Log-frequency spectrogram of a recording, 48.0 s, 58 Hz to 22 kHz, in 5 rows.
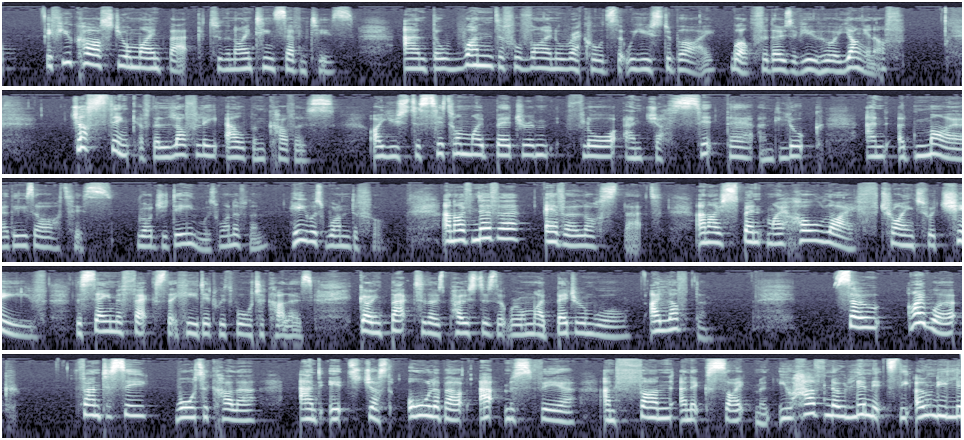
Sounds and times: Speech: 0.0 - 9.0, 10.3 - 23.0, 23.6 - 36.0, 37.1 - 38.6, 39.2 - 47.9.

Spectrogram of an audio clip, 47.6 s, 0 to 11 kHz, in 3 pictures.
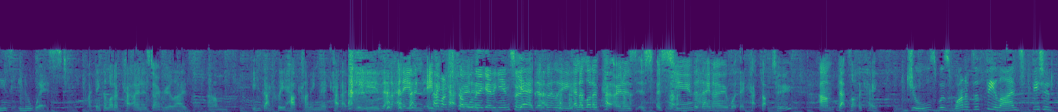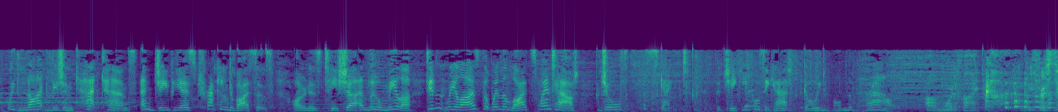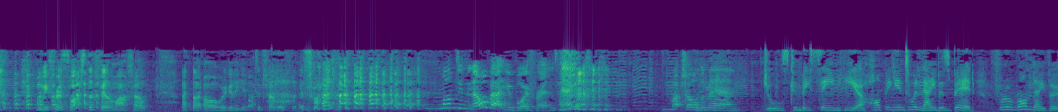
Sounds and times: Female speech, woman speaking: 0.0 - 30.6, 31.2 - 36.8, 38.1 - 40.2, 41.7 - 47.6
Music: 0.0 - 47.6.

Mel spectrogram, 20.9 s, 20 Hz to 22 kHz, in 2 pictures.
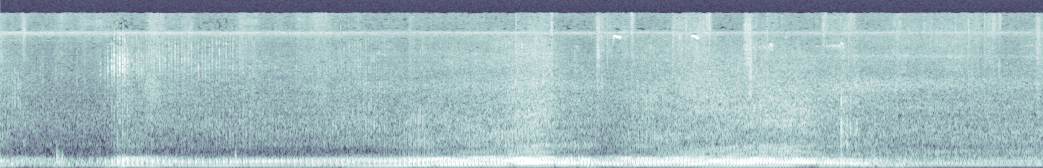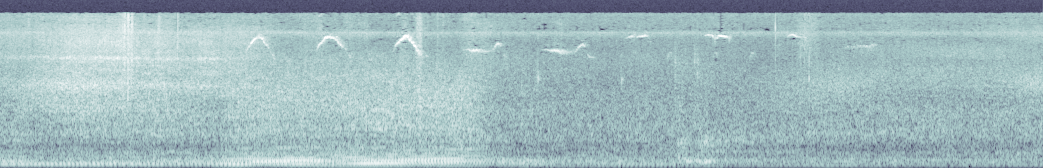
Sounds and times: Vehicle: 0.0 - 20.8.

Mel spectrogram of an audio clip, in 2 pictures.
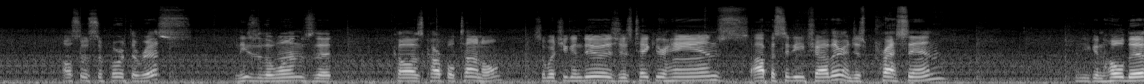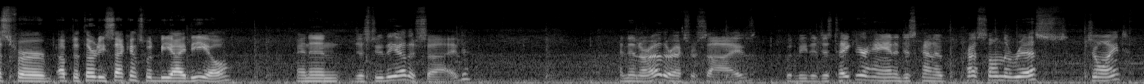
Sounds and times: Music: 0.0 - 22.8
Speech: 0.6 - 3.3, 3.9 - 9.5, 10.8 - 13.8, 14.4 - 16.2, 17.6 - 22.8.

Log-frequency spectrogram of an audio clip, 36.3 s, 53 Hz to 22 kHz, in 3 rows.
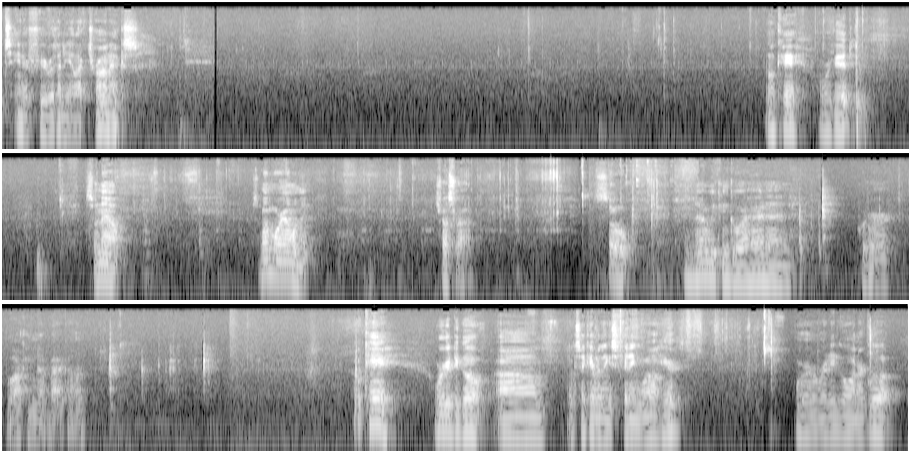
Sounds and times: Speech: 0.0 - 2.0, 10.2 - 11.6, 13.2 - 13.8, 15.4 - 16.3, 17.9 - 18.4, 20.0 - 20.6, 21.2 - 22.7, 23.5 - 25.4, 28.9 - 33.4, 34.8 - 36.2.

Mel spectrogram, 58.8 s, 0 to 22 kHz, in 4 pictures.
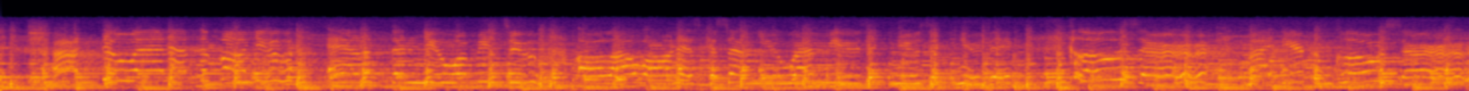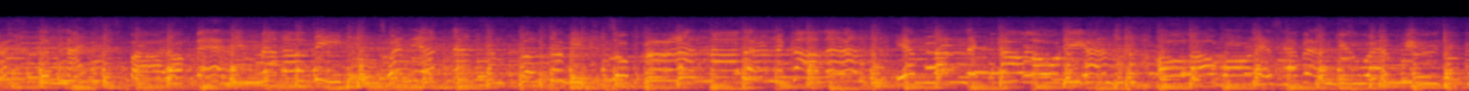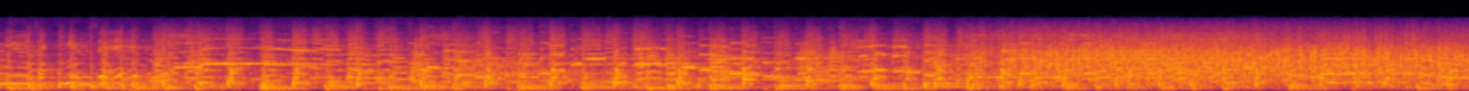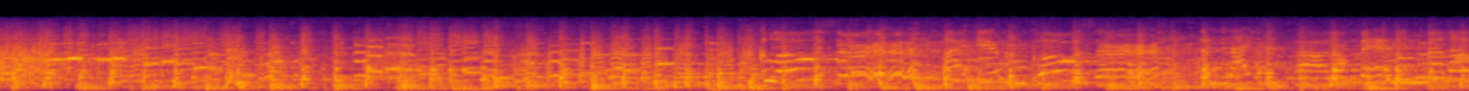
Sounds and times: Music: 0.0 - 58.7.

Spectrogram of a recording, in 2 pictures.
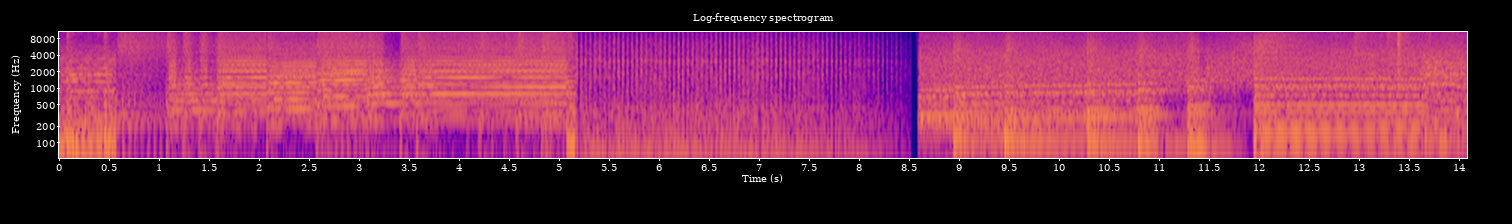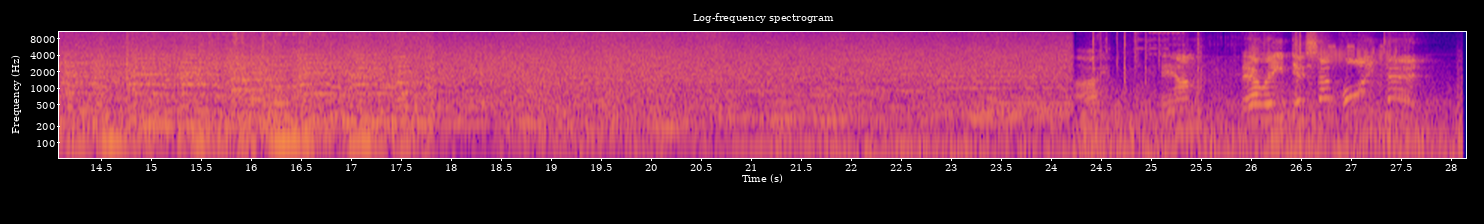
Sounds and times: Music: 0.0 - 5.2, 8.6 - 24.2
Speech: 24.2 - 27.8.

